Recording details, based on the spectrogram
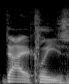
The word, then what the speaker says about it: Diocles: How you say his name again? – Just Diocles is good enough. – Diocles. Okay.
